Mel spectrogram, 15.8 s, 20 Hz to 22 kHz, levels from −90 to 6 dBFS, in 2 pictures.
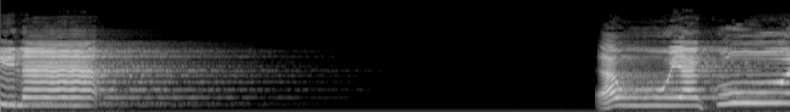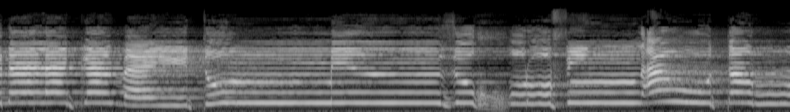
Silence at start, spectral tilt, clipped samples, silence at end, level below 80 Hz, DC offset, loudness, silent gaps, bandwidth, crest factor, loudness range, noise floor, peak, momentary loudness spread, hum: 0 s; 0 dB/octave; under 0.1%; 0 s; -66 dBFS; under 0.1%; -17 LUFS; none; 14.5 kHz; 20 dB; 9 LU; -73 dBFS; -2 dBFS; 13 LU; 60 Hz at -70 dBFS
